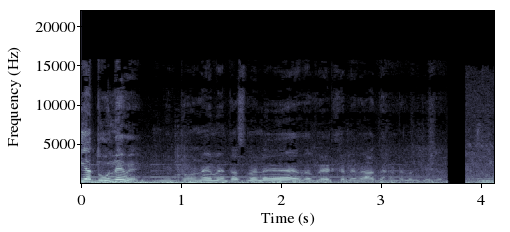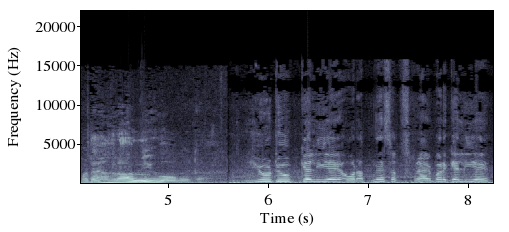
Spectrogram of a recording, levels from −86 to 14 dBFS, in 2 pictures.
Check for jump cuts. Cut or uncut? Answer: cut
